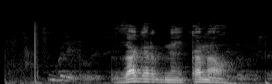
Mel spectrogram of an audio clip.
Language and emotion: Russian, neutral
